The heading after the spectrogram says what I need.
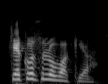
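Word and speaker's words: Czechoslovakia: इस कंट्री की प्रोनाउंसिएशन होती है कशिश खतरनाक सी, ये जो दिख रहा है ना आपको, चेकोस्लोवाकिया। क्या बोलते हैं? चेकोस्लोवाकिया। जेड साइलेंट होता है।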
